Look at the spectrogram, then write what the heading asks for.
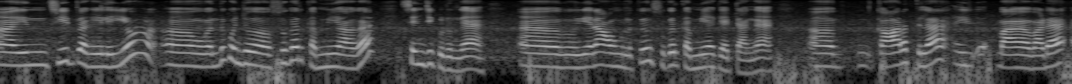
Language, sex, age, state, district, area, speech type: Tamil, female, 45-60, Tamil Nadu, Dharmapuri, rural, spontaneous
